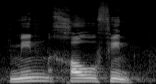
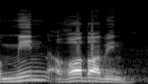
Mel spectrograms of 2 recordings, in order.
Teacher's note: اس کو من خوفن کی بجائے من خوفن پڑھیں گے، فقط نون کو ظاہر کریں گے، آواز چھپائے بغیر آگے چلے جائیں گے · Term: اظہار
